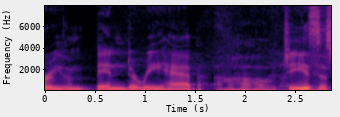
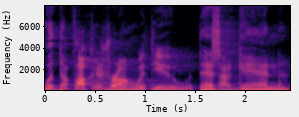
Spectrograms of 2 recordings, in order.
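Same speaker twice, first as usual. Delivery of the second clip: mock-angry scolding, higher pitch; 3 semitones higher than usual. Speaker retells their mom scolding a drunk brother, imitating an angry scolding. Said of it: "push him around and be like".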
